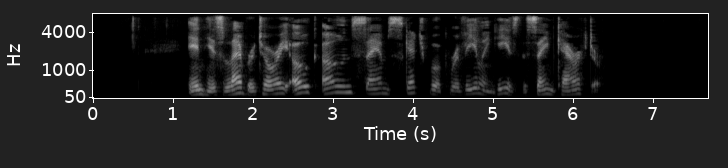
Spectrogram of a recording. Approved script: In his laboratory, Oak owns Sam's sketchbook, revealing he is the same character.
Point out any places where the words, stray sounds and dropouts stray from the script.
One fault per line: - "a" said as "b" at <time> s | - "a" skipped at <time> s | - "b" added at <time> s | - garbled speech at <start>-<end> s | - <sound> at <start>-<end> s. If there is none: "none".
none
